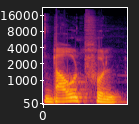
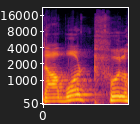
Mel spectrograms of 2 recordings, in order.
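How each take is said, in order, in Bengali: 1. b নীরব, তাই শুধু একটি সাধারণ t শোনা যায়। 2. b ধ্বনিটি t-এর আগে উচ্চারিত হয়। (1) "কিন্তু হবে কি ডাউটফুল" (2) "ডাবটফুল হওয়ার কথা ছিল"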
